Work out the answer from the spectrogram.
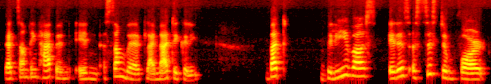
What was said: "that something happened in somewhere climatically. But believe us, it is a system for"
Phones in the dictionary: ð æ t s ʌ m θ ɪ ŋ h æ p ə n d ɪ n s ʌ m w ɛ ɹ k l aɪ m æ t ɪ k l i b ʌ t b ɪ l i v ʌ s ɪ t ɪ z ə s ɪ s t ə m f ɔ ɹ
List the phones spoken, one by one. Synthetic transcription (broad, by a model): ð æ t s ʌ m t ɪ ŋ h æ p ə n d ɪ n s ʌ m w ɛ ɹ k l aɪ m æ t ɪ k l i b ʌ t b ɪ l i v ʌ s ɪ t ɪ z ə s ɪ s t ə m f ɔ ɹ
